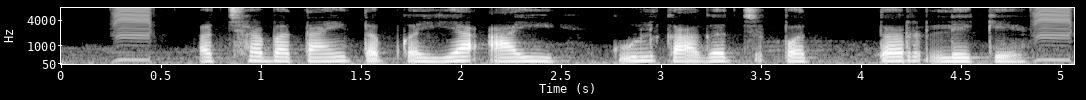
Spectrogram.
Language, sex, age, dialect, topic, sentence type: Bhojpuri, female, 18-24, Western, banking, question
